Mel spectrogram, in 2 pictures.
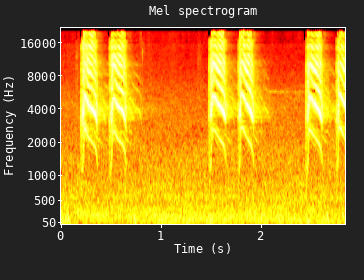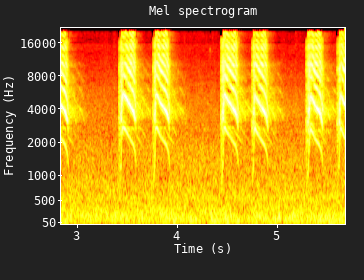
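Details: Parrot giving harsh, high squawks in quick pairs. Each double squawk repeats about once a second over a quiet background.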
